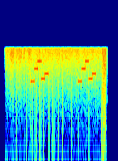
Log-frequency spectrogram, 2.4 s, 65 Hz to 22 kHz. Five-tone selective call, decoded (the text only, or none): 27035 27035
